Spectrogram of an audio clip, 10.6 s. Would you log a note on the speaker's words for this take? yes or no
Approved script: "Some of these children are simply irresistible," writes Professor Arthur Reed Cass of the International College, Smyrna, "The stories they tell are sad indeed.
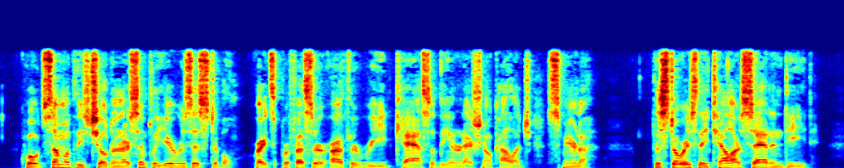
no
